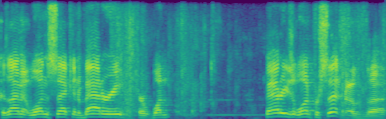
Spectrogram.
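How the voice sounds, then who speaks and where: Over noticeable background noise, a high-pitched man speaks at a moderate pace with lively intonation. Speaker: live streamer, sports card collector. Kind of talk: casual live stream chat.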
